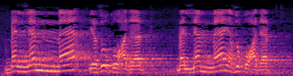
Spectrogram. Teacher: إذا وقعت اللام بعدها أضغمت، أضغمت للتماثل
